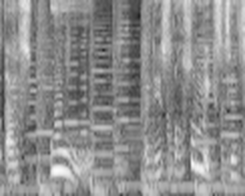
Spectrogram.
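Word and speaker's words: У: The next one looks like a Y, but is actually pronounced as oo, and this also makes sense in English cursive because the Y looks like an oo.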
